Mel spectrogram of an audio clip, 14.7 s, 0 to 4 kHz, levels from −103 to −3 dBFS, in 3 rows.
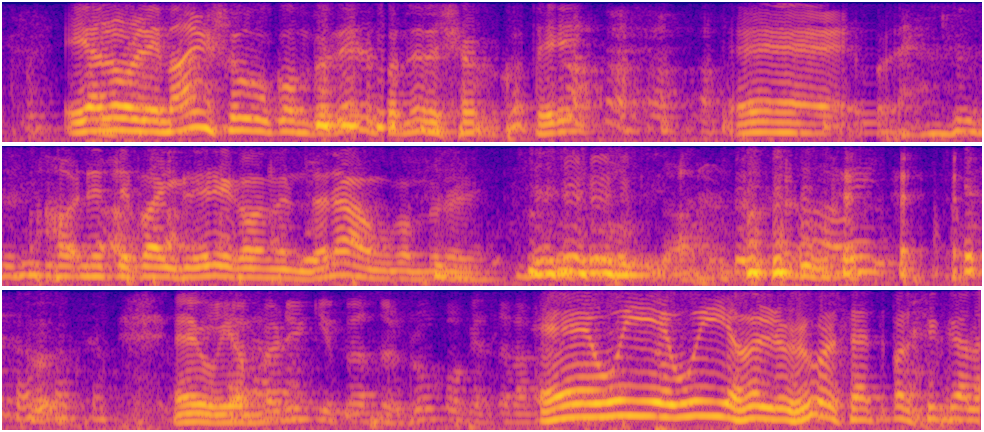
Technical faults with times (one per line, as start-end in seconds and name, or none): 1.24-4.40 scattered short gaps
5.10-5.14 short concealed packet loss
